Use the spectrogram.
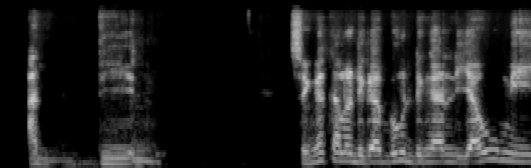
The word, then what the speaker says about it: ad-din: Sehingga ada alif lamnya, sehingga membacanya nggak boleh kita dengan al-din. Tetapi dimasukkan ke dalnya sehingga menjadi ad-din.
